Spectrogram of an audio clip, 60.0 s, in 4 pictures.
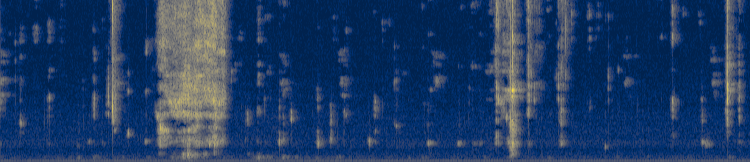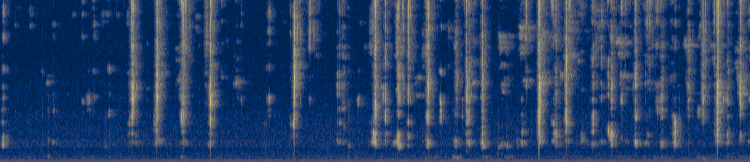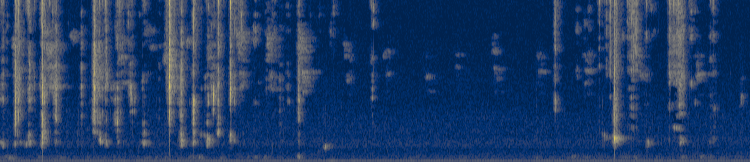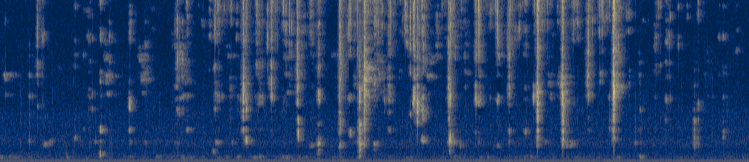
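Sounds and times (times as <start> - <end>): person chewing food: 0.0 - 37.8, 40.7 - 59.9.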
